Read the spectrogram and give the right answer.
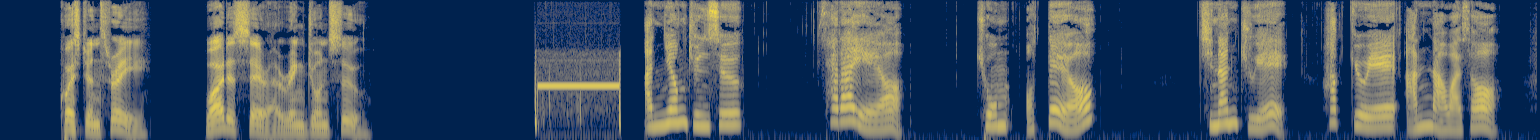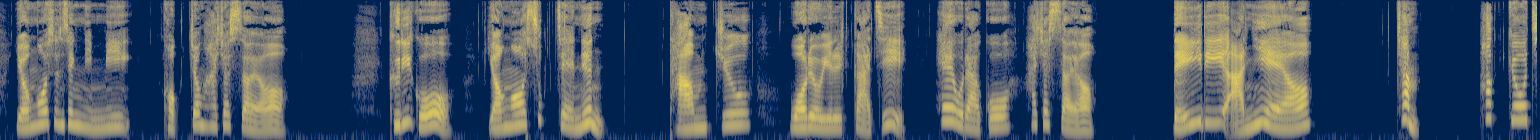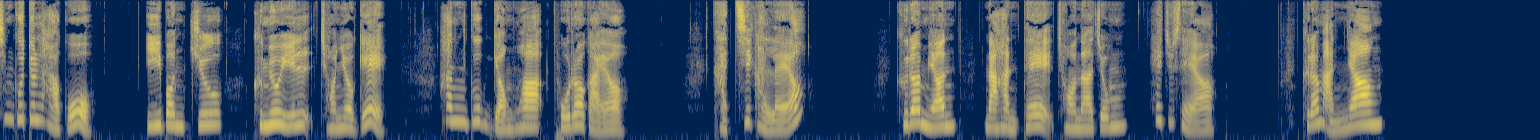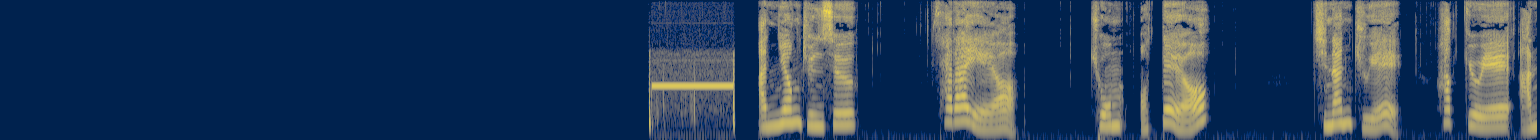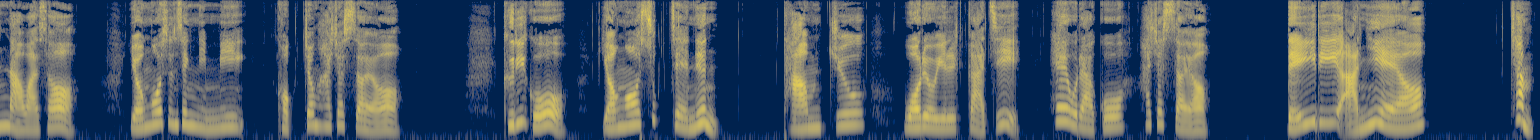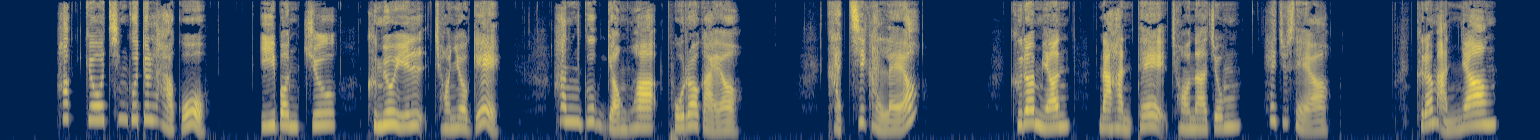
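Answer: To tell him the English homework is due next Monday, not tomorrow, and to invite him to a Korean movie with school friends on Friday evening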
